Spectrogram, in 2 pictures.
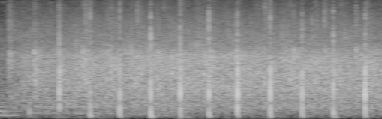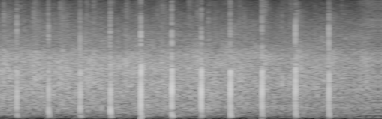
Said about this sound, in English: A round of applause for our compromise.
